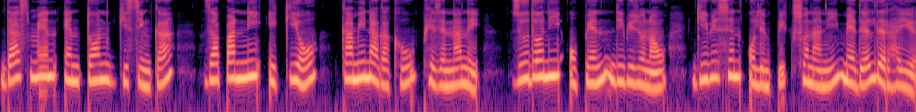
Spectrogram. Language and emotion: Bodo, neutral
